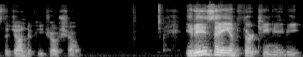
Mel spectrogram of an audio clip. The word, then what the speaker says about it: DePietro: No, meaning no vowel I. It's not like Dupree. It's DePietro. Think of just the letter D, DePietro. DePietro is the easiest way to pronounce it.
